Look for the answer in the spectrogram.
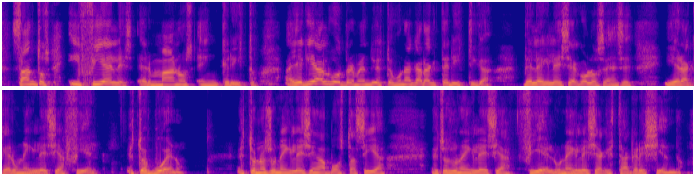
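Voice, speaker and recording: Man, Bible teacher, slightly high pitch, conversational, checks in with listeners. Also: creaky. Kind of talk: expository Bible study.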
